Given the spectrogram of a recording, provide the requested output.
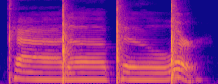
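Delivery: Caterpillar said slowly and loudly, syllable by syllable; stretched out. Shown as a demonstration. Teacher sounding out Caterpillar for the class, stretched slow. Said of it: "Let's stretch it out".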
